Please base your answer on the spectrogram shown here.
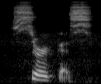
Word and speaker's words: circus: In this one, we have two letter C's. So in this case, it is pronounced S because it is followed by I, as I said. And in this case, it is pronounced K because it is followed by U, or any other letter could be here to be pronounced K. So this word is pronounced circus.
